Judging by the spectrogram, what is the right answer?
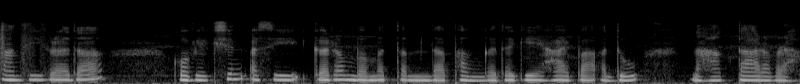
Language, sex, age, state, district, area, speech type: Manipuri, female, 30-45, Manipur, Kangpokpi, urban, read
